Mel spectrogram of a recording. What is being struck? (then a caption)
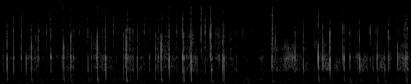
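Soft plastic cream tube. Long acrylic nails rapidly tap and scratch a hand-sized Palmer's cocoa butter soft plastic cream tube, working over its printed surface and crimped end. The result is a quiet stream of sharp, dry clicks centered around 1.3 kHz, with bright, crinkly scraping and no low end.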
